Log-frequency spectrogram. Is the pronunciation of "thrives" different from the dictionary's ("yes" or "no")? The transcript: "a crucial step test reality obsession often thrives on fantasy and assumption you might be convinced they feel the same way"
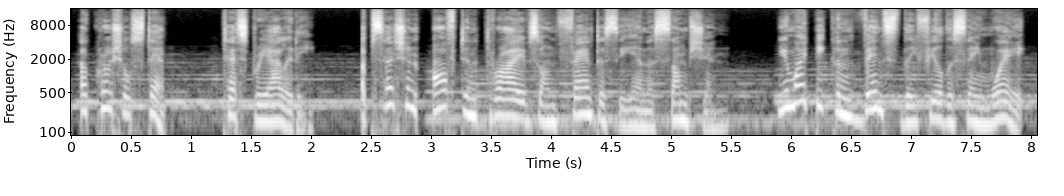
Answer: no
